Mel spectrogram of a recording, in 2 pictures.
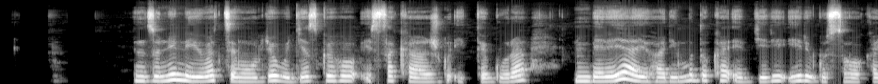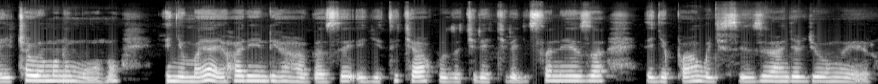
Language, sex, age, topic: Kinyarwanda, female, 25-35, government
